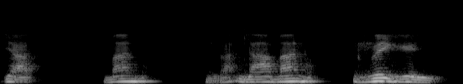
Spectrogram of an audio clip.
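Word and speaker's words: רֶגֶל: Regel, pie. Ojo con el acento en la primera sílaba.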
